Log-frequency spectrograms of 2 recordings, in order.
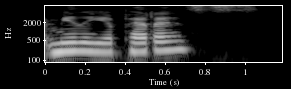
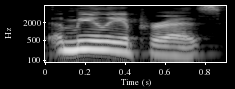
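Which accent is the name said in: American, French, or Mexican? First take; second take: Mexican; American. First: It is said in a Mexican accent. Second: It is said in an American accent.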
